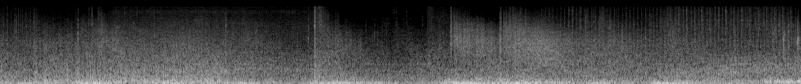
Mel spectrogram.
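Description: Electric energy barriers crackle and hum.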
